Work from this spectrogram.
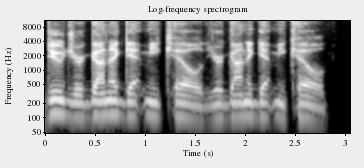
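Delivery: plain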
